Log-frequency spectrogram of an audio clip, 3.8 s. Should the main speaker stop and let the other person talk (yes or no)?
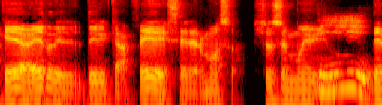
yes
